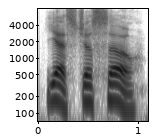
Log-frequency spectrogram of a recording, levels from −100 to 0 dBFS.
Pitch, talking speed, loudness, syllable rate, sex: 145 Hz, 165 wpm, -16 LUFS, 3.3 syllables/s, male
